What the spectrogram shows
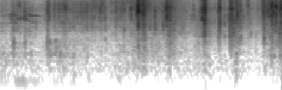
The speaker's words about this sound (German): wir versuchen mal alle ein bisschen lauter zu reden, weil das raschelt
